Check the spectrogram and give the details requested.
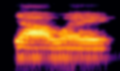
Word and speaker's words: Yahweh: to tell you that Yahweh is the usual pronunciation of yhwh to touch your gramaton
